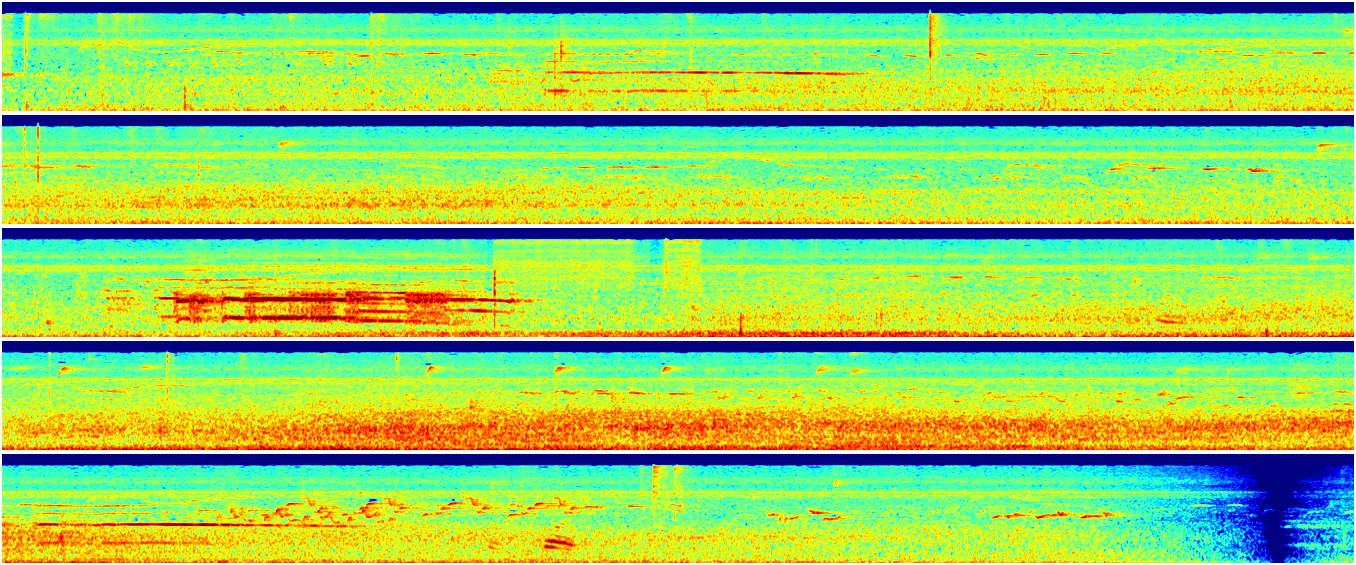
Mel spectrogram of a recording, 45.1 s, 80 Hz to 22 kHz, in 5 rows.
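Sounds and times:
rooster crowing: 3.2s - 5.9s, 18.7s - 21.6s, 35.3s - 38.6s.

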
